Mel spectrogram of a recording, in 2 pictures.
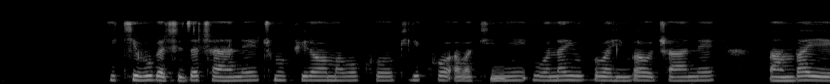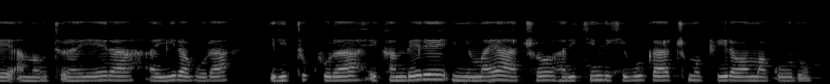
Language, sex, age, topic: Rundi, female, 25-35, education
